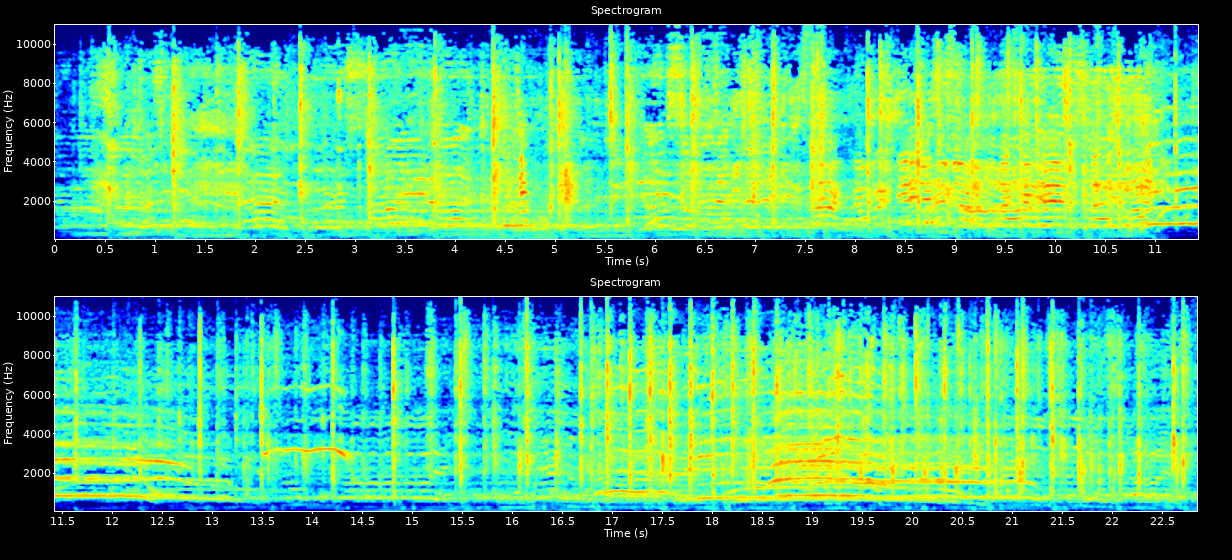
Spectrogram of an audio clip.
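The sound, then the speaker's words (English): Friends chanting happy birthday together, several voices singing in unison at a steady loudness, with a few claps and light taps mixed in and a brief lull partway through. “That's my friends chanting, happy birthday.”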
